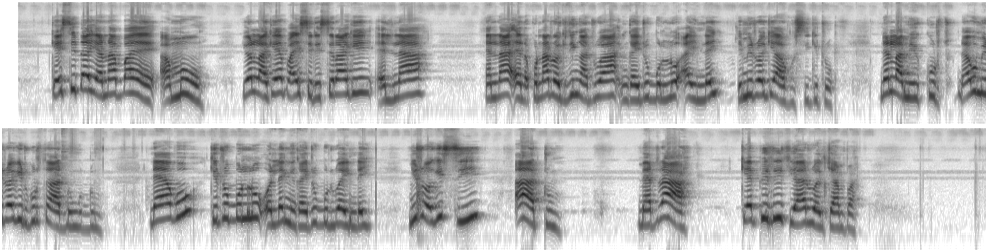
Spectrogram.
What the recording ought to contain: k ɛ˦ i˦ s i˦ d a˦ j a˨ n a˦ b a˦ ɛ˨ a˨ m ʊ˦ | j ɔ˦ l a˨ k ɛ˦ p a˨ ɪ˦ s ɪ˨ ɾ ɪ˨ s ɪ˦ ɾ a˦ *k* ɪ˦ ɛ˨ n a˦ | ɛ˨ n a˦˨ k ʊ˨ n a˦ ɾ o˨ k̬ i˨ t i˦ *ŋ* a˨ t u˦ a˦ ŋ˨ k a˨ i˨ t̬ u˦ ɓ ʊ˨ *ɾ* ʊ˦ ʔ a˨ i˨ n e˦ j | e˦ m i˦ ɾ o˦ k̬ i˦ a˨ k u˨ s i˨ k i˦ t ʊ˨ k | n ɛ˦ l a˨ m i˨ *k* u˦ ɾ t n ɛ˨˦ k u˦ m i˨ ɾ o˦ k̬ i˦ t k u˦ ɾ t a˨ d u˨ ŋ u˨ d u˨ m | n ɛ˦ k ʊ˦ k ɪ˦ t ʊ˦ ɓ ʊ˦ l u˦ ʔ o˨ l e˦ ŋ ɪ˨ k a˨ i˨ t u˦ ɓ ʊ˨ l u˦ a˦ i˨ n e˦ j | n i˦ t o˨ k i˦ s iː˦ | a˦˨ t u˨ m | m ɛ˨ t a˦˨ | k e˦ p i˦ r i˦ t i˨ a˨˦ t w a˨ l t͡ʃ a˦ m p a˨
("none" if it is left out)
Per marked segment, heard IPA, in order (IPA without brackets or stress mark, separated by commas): k, ŋ, l, k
